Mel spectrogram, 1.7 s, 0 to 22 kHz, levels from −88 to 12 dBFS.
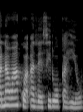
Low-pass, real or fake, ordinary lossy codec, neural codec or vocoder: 14.4 kHz; fake; none; vocoder, 44.1 kHz, 128 mel bands, Pupu-Vocoder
